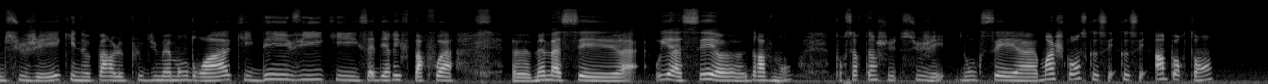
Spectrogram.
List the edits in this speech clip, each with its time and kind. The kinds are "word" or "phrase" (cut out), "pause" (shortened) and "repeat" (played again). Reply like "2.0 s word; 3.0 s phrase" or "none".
7.5 s phrase; 11.2 s repeat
